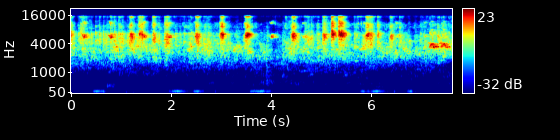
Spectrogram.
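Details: Budgerigar chicks, kept birds: a dense, continuous wash of scratchy, high chirping and chattering from many young birds, with no pauses and a few soft low thumps underneath.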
